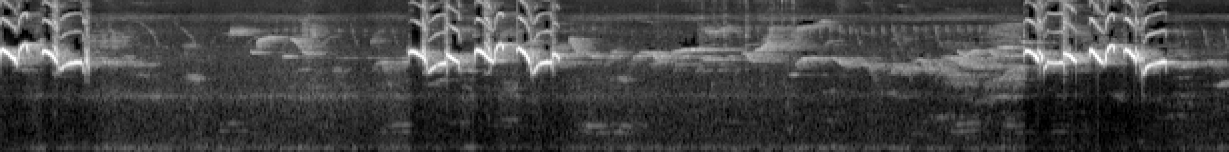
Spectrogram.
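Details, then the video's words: Oriental magpie-robin (kacer) singing in morning sunlight: bursts of loud, rich whistled notes with sharp upward flicks, phrases of four or five notes every few seconds, softer warbling between, faint low rumble beneath. "SINAR MATAHARI PAGI SANGAT AMPUH MEMBUAT KACER LEBIH GACOR"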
